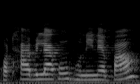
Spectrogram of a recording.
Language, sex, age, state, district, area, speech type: Assamese, female, 30-45, Assam, Dhemaji, rural, spontaneous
